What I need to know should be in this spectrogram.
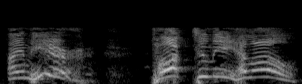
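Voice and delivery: high, loud, insistent protest; acted, indignant plea for attention; exasperated reply. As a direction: call out to someone ignoring you. Voices Nancy answering being ignored.

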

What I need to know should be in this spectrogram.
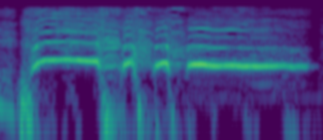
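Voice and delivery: loud high burst of mocking laughter. Preacher acting out Juan's table laughing at him, loud and high. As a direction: cackle loud and high at the idea. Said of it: "everybody at Juan's table went".

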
